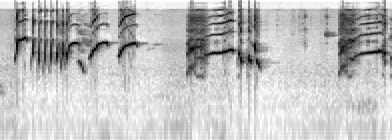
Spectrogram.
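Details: Loud white-rumped shama song meant as a training lure for other birds: rapid trill of rising whistles, sweeping upslurs, then two bursts of buzzy, rich notes topped by clear whistles, with a silent gap between.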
